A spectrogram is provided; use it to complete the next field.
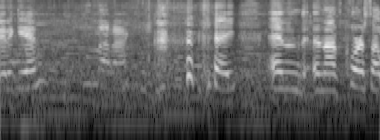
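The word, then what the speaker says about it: κουλουράκια: Kularakia. Say it again. Kularakia.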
